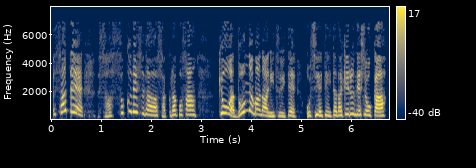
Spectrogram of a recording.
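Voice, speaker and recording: A polite, upbeat show assistant with a high, bright voice that jumps around, played by a woman. The recording is dry and dull, like a lo-fi home-made radio drama. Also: moderate pace, no room sound. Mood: curious. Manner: polite, lively reactions. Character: polite female show assistant, straight man.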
